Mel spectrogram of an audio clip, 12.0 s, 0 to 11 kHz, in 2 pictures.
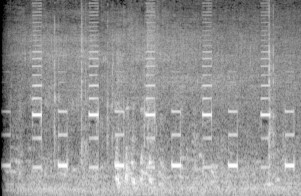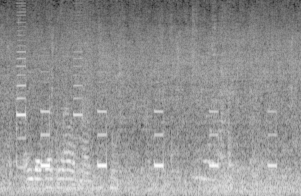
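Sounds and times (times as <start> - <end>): electronic equipment beeping: 0.0 - 8.2, 9.1 - 9.3, 10.2 - 10.4, 11.4 - 11.6
faint murmur of voices: 0.0 - 12.0.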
